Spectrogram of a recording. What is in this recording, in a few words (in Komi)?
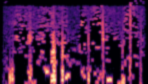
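"ми велӧдчысьяс", Komi, female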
